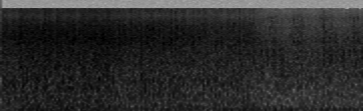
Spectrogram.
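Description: Wind rushes past an open cockpit.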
